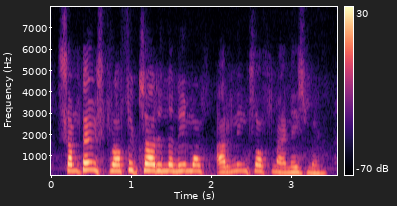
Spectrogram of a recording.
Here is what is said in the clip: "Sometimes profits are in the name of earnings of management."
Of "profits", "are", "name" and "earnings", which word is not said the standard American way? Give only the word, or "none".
earnings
